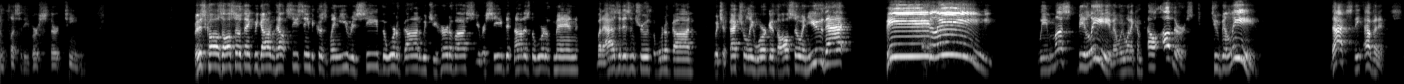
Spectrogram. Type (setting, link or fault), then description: setting, large echoing room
